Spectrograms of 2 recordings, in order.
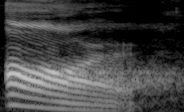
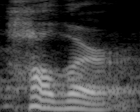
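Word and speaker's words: hour: That is R. So please don't pronounce this word as hover. It is R, exactly like O-U-R.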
